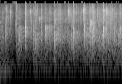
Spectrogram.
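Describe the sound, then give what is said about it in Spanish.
A crowd applauds the Lord during a sermon, many hands clapping in a dense, continuous patter at an even moderate loudness, with a few sharper claps standing out and no speech over it. “Un aplauso al Señor.”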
